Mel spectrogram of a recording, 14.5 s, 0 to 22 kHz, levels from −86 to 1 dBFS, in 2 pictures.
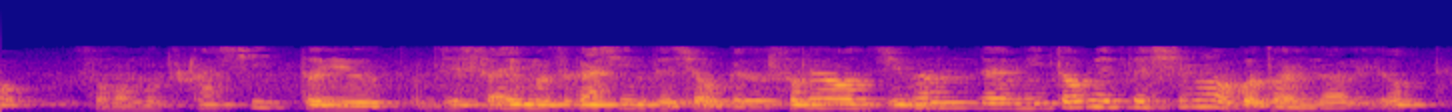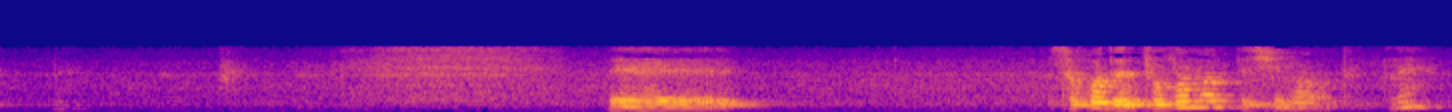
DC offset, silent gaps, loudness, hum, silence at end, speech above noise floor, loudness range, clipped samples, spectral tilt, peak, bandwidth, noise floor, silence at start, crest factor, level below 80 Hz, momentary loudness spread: under 0.1%; none; -22 LUFS; none; 0 s; 26 dB; 10 LU; under 0.1%; -10 dB/octave; -2 dBFS; 4 kHz; -47 dBFS; 0 s; 20 dB; -72 dBFS; 24 LU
